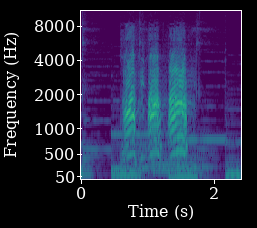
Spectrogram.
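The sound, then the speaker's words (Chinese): Three loud, raspy duck quacks in quick succession, each short and nasal with a steady rhythm, over a low background hum. “我想，鸭太太在说：“谢谢变形警车救援队。”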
